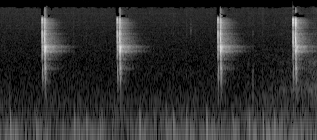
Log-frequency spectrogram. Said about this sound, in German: Super geheimes Passwort, also das würde ich euch ja nie weiter verraten. Wir haben jetzt sechsmal das kleine A eingetippt und ähm, jetzt gehe ich mal hier wieder, einfach tippe ich irgendwo in den Bildschirm rein.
